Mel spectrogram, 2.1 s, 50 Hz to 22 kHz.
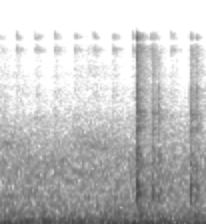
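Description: A few light clicks, three in the second half, as a screwdriver works screws on the plastic top cover of a Roborock S5 robot vacuum, over a low steady hum.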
